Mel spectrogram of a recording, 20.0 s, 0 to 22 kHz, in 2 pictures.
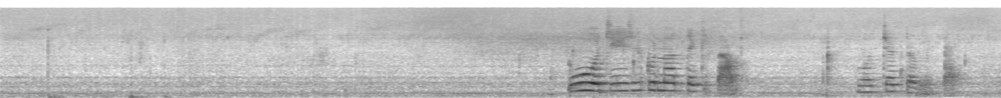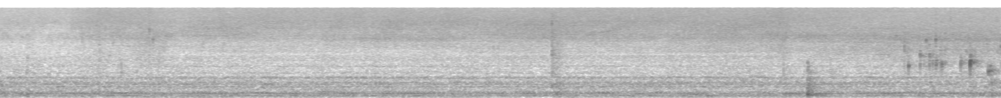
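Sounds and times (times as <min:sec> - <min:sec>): bath ball fizzing under water: 0:03.0 - 0:20.0.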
